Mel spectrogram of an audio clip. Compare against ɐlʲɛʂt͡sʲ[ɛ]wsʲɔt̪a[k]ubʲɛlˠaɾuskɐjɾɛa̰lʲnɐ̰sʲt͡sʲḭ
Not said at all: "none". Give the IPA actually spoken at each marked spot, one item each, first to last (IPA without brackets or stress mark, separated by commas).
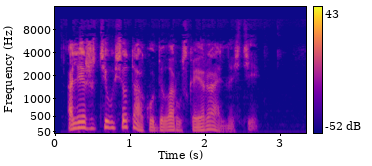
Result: i, k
